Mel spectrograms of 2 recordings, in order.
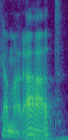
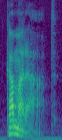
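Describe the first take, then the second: First: The stress is on the last syllable. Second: The stress is on the first syllable. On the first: The speaker calls it wrong. "you cannot say kamarad" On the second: The speaker calls it right. "you cannot stress the last syllable"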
